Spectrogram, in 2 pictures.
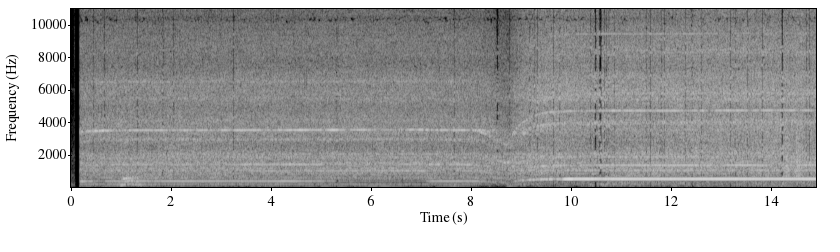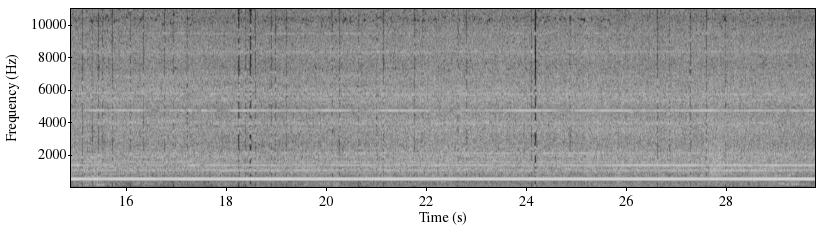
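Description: Wall-mounted pet blow dryer running steadily, blowing air through its hose onto a wet dog's coat. About nine seconds in its whine dips briefly, then settles at a higher pitch and runs louder.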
